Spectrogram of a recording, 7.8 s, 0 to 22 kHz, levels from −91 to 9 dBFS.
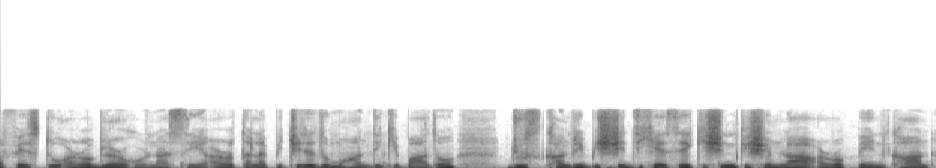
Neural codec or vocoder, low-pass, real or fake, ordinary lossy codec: none; none; real; none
